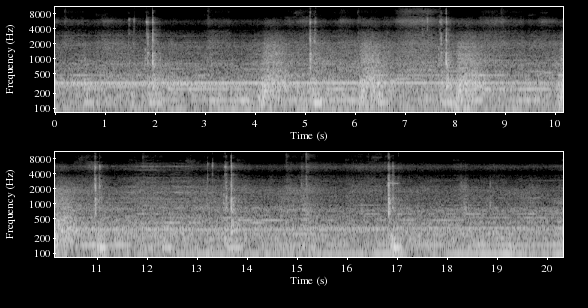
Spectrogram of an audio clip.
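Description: Pneumatic pad printing machine cycling: a steady mechanical hum, with short air hisses and a few sharp clacks as the silicone pad moves up and down between the ink plate and the part.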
